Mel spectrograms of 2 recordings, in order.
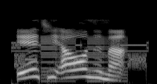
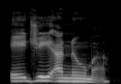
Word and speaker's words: Eiji Aonuma: Eiji Aonuma. Eiji Aonuma.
